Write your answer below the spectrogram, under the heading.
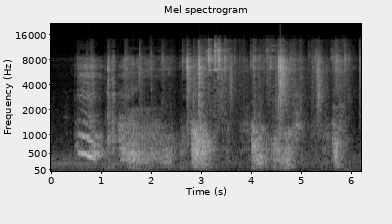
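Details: Male dog growling at a pumpkin while he eats it: rough, noisy rumbling growls in bursts of about a second, roughly five over six seconds, broken by short pauses and sharp crunches.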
